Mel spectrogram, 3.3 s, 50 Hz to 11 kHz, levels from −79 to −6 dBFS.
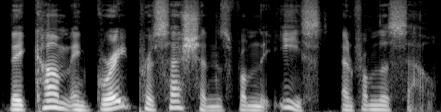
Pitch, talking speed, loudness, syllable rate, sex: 140 Hz, 215 wpm, -20 LUFS, 4.6 syllables/s, male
